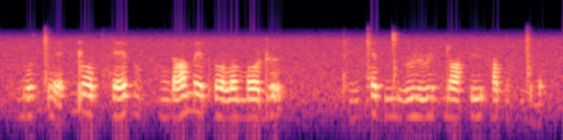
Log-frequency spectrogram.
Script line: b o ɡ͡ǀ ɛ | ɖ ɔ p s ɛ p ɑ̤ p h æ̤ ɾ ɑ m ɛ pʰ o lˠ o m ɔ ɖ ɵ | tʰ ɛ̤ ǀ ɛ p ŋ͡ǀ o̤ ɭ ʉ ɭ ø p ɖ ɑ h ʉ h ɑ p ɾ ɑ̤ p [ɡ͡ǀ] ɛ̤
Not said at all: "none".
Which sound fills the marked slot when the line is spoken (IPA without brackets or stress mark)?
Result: ɡ͡ǀ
